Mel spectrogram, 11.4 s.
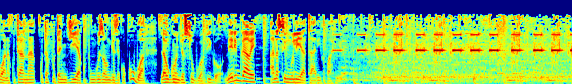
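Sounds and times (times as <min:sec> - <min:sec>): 
speech: 0:00.0 - 0:07.3
dialysis machine constant mechanical hum: 0:06.7 - 0:11.4
dialysis machine electronic beeps at a hemodialysis centre in Yaounde: 0:06.7 - 0:11.4.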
